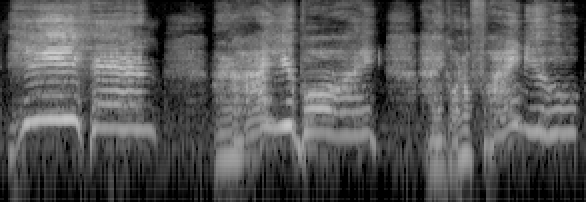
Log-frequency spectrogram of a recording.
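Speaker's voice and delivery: high, drawn-out taunting call; mock villain calling for his prey. Villain calling out to hiding player.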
